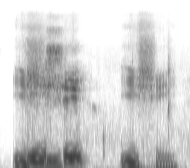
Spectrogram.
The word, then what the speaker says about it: Ishii: Ishii. That's gonna be a great one right there. Yeah. That's gonna be a great one. I don't really know both of the guys very well, but I know Ishii, and I've seen him wrestle a few times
